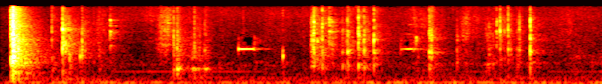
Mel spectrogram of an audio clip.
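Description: The dog Rescue retrieves a phone with his teeth, fumbling, dropping and knocking it about with clatters, while a few short keypad tones beep as he presses numbers between the scrapes and bumps.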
